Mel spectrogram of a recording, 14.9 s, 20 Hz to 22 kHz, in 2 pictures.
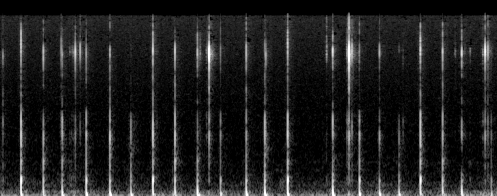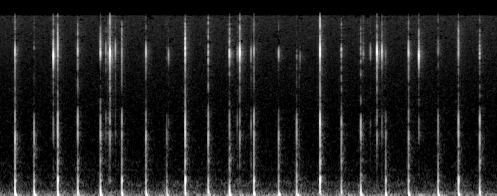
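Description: Fingertips slowly tap a hollow, inflated Wilson brown leather American football, giving 37 short, dry taps. Each tap has a soft low thump with a faint bright click on top and dies away almost instantly, evenly spaced against a quiet background.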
